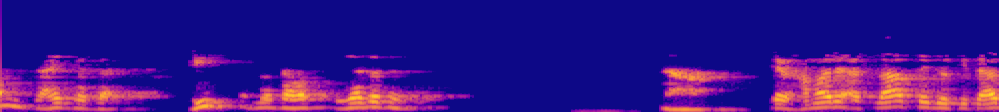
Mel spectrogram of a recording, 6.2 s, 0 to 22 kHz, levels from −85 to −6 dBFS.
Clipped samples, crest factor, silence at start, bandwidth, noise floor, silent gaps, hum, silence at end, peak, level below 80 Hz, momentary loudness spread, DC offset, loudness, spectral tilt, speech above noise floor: under 0.1%; 20 dB; 0 s; 3.2 kHz; -62 dBFS; 3.09-3.55 s; none; 0 s; -4 dBFS; -64 dBFS; 11 LU; under 0.1%; -24 LUFS; -1.5 dB/octave; 39 dB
